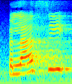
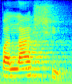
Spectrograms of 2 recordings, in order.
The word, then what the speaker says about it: Palashi: Interpretation: Palasi is an anglicized pronunciation of Palashi, and the place derived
